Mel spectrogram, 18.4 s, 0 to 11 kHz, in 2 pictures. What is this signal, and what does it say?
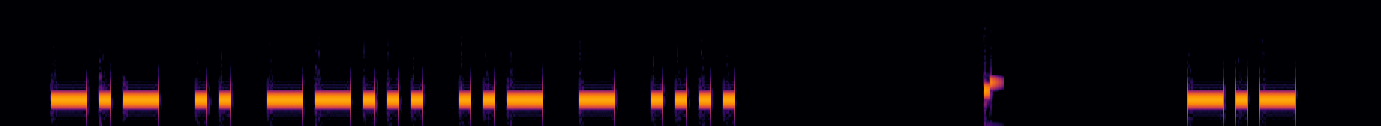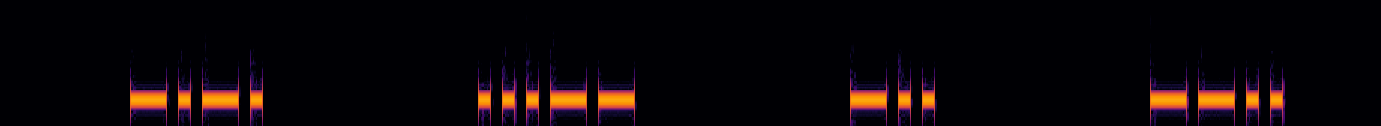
Morse code, heard as a keyed tone, about 15 wpm, spaced as for 8 wpm, 700 Hz. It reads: KI7UTH KC3DZ
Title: USA Call Signs - 6 Characters - 6x Character Spacing - 15wpm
